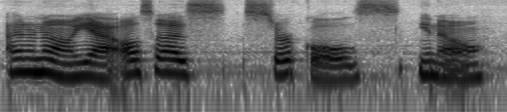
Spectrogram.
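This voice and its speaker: A woman's voice: medium pitch, unhurried, vocal fry. A woman chatting casually while playing a puzzle game with friends, musing and laughing often. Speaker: player.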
